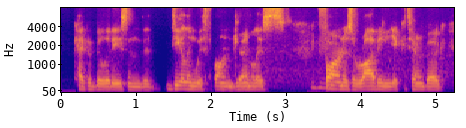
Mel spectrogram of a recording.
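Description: Monotone, flat intonation marks this man's medium-pitched delivery in an Australian accent. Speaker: former sports event volunteer. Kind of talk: casual interview. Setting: online call.

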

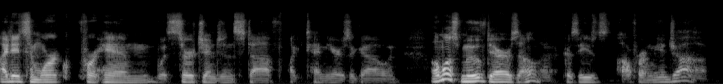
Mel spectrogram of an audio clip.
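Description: A man with a plain, everyday voice speaks at a fairly quick pace and a fairly low pitch, with ordinary pitch variation. His loudness swings widely against a quiet background. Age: 50s. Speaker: podcast host. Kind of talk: casual chat.

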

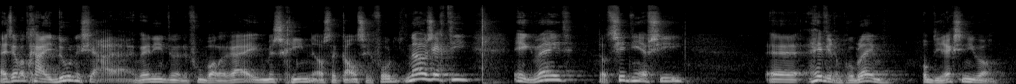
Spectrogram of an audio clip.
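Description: Audible room echo surrounds the voice. Speech unfolds at a moderate speed. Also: man. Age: 50s. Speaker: former emigrant. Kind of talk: interview. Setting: in person.

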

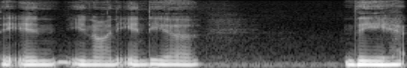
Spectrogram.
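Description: A woman with an American accent speaks in a fairly low pitch with monotone, flat intonation. Her tone is calm, relaxed, dark and mellow. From Augusta, Georgia, US South. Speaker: massage therapist. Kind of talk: interview chat.

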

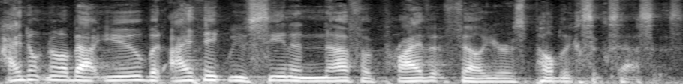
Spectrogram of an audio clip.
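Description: A man's somewhat breathy voice in an animated tone. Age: 50s. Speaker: pastor. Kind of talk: sermon.

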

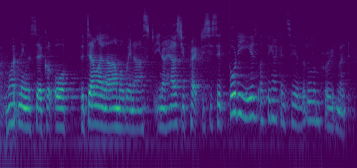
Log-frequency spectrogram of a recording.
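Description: A woman with a New Zealand accent talks at a fairly quick pace, her very deep, low pitch showing ordinary variation. Background noise is noticeable. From New Zealand (Auckland). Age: 60s. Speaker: Zen practitioner and writer. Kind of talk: dharma talk. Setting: meditation hall with audience. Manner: informal, chatty.

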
